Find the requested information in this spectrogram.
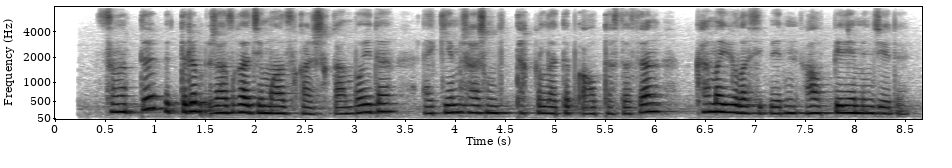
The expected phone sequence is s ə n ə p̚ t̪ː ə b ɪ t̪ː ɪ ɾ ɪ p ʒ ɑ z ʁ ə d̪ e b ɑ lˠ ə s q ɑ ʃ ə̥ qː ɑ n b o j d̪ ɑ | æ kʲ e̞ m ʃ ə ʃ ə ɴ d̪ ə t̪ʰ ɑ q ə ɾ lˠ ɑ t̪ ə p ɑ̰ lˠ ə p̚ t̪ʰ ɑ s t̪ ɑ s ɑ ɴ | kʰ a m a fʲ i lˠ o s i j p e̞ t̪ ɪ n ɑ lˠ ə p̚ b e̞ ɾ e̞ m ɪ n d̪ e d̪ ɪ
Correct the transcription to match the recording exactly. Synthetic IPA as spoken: s ə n ə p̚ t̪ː ə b ɪ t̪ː ɪ ɾ ɪ p ʒ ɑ z ʁ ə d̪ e m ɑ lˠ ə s q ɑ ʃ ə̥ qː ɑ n b o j d̪ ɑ | æ kʲ e̞ m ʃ ɑ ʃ ə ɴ d̪ ə t̪ʰ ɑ q ə ɾ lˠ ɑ t̪ ə p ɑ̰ lˠ ə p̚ t̪ʰ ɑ s t̪ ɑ s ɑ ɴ | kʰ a m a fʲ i lˠ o s i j p e̞ t̪ ɪ n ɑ lˠ ə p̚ b e̞ ɾ e̞ m ɪ n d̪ e d̪ ɪ

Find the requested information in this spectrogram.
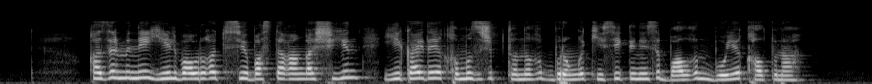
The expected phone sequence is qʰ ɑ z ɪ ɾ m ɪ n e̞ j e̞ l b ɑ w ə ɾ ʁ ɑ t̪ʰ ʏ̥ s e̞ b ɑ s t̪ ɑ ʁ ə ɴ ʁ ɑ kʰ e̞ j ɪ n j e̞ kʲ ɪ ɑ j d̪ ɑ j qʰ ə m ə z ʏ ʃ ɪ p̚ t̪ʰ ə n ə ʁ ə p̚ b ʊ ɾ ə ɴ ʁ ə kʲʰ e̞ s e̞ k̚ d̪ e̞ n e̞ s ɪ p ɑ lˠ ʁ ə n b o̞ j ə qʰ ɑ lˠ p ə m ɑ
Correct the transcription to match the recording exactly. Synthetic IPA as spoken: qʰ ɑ z ɪ ɾ m ɪ n e̞ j e̞ l b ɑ w ə ɾ ʁ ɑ t̪ʰ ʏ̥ s e̞ b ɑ s t̪ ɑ ʁ ɑ ɴ ʁ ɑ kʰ e̞ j ɪ n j e̞ kʲ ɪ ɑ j d̪ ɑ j qʰ ə m ə z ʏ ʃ ɪ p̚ t̪ʰ ə n ə ʁ ə p̚ b ʊ ɾ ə ɴ ʁ ə kʲʰ e̞ s e̞ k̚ d̪ e̞ n e̞ s ɪ b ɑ lˠ ʁ ə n b o̞ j ə qʰ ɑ lˠ p ə n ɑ

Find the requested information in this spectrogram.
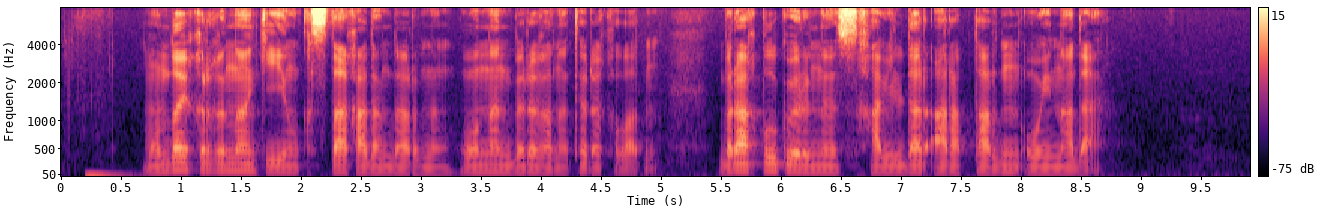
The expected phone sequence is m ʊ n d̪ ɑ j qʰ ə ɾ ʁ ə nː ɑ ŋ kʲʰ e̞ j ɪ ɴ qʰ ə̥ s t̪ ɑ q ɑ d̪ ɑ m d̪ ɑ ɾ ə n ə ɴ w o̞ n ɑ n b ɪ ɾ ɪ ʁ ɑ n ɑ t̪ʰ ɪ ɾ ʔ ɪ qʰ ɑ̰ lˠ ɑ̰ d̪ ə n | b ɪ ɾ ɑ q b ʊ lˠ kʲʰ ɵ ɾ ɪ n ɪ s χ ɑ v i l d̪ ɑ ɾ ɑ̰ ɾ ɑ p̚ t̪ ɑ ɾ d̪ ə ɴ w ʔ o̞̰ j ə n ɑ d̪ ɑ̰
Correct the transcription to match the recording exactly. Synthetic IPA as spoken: m ʊ n d̪ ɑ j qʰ ə ɾ ʁ ə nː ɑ ŋ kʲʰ e̞ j ɪ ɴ qʰ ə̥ s t̪ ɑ q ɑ d̪ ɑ m d̪ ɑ ɾ ə n ə ɴ w o̞ nː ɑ n b ɪ ɾ ɪ ʁ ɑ n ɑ t̪ʰ ɪ ɾ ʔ ɪ qʰ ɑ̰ lˠ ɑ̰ t̪ ə n | b ɪ ɾ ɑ q b ʊ lˠ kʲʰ ɵ ɾ ɪ n ɪ s χ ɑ v i l d̪ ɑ ɾ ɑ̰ ɾ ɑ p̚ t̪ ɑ ɾ d̪ ə ɴ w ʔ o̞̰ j ə n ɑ d̪ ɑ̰

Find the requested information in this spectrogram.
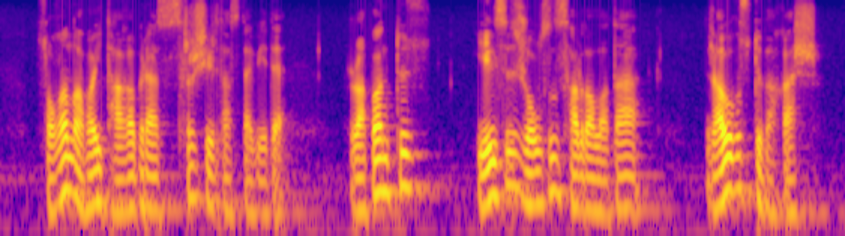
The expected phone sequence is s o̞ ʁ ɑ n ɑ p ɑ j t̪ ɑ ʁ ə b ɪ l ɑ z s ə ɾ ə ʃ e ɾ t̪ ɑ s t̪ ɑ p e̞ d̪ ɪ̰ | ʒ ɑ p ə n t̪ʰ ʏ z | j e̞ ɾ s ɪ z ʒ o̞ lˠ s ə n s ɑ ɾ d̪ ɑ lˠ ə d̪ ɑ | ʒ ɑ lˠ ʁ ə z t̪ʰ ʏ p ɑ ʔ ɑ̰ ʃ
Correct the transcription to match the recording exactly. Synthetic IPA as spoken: s o̞ ʁ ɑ n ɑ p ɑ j t̪ʰ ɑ ʁ ə b ɪ ɾ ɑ z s ə ɾ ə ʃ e ɾ t̪ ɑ s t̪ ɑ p e̞ d̪ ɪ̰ | ʒ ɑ p ɑ n t̪ʰ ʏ z | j e̞ l s ɪ z ʒ o̞ lˠ s ə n s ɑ ɾ d̪ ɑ lˠ ɑ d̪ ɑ | ʒ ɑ lˠ ʁ ə z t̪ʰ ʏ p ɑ q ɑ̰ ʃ

